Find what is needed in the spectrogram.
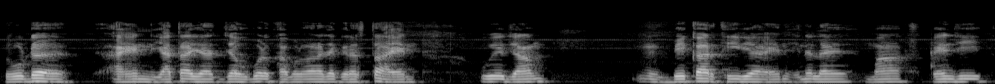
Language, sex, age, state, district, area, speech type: Sindhi, male, 18-30, Gujarat, Kutch, rural, spontaneous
